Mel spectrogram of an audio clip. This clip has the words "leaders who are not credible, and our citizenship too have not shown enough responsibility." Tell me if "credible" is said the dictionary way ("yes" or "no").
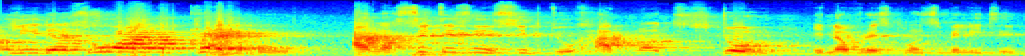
no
